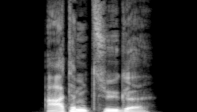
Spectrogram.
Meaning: nominative/accusative/genitive plural of Atemzug
- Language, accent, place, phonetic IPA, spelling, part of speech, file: German, Germany, Berlin, [ˈaːtəmˌt͡syːɡə], Atemzüge, noun, De-Atemzüge.ogg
